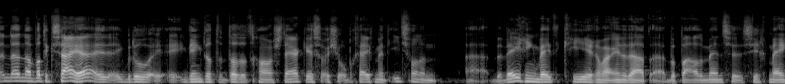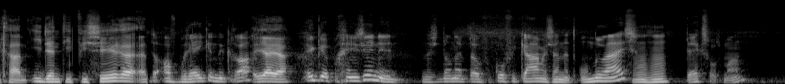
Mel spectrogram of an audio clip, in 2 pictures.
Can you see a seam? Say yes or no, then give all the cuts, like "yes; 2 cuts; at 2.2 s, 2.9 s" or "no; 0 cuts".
yes; 1 cut; at 9.3 s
